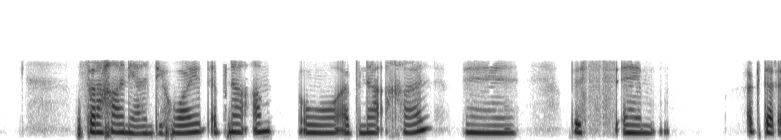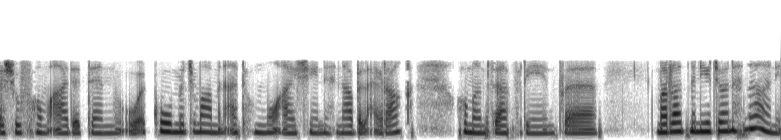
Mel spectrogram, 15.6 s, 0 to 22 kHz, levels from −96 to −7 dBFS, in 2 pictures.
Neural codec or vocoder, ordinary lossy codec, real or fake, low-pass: none; none; real; 3.6 kHz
